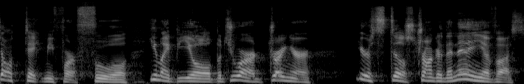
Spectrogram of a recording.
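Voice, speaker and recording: On a very clean recording with a silent background, a man puts on a character voice at a fairly high pitch with very wide pitch swings. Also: moderate pace. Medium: game stream. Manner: blunt, impatient.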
